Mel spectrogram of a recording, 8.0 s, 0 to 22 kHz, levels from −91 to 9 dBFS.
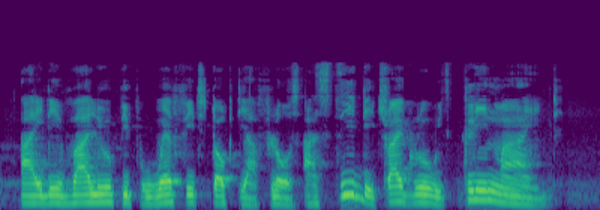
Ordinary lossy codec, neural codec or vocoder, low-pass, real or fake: AAC, 32 kbps; none; 7.2 kHz; real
